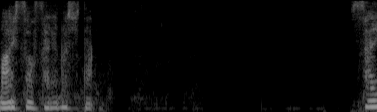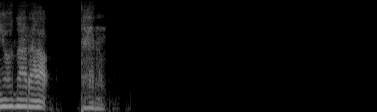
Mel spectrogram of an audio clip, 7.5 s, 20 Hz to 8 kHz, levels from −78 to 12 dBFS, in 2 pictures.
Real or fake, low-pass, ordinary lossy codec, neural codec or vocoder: fake; none; none; codec, 16 kHz, 4.8 kbps, FACodec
